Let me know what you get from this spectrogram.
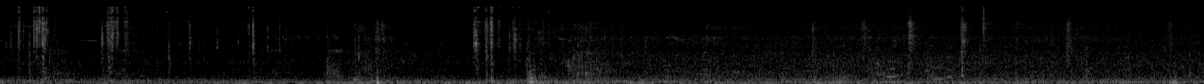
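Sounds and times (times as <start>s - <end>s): small metal objects clicking and jingling: 0.0s - 3.2s.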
